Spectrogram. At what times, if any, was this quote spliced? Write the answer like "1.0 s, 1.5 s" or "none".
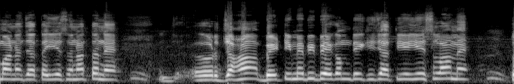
none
